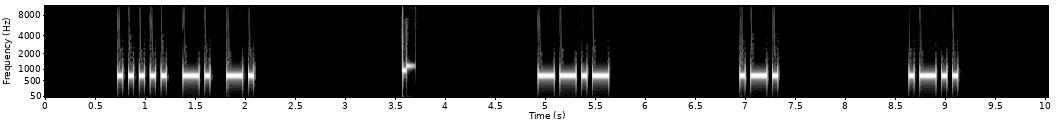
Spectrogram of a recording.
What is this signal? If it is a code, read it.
Morse code, heard as a keyed tone, about 22 wpm, spaced as for 9 wpm, 700 Hz. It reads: 5NN QRL
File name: Top 90 QSO Elements - 8x Character Spacing - 22wpm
